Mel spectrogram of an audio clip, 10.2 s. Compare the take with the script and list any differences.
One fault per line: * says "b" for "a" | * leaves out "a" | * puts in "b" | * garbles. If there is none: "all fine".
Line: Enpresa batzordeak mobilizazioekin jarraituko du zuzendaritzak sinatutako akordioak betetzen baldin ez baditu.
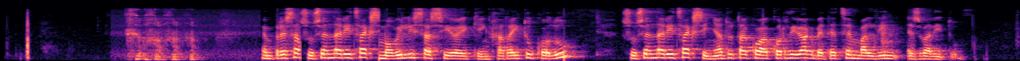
* says "zuzendaritzak" for "batzordeak"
